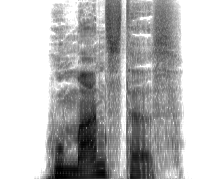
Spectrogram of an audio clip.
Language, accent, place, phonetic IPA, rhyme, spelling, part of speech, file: German, Germany, Berlin, [huˈmaːnstəs], -aːnstəs, humanstes, adjective, De-humanstes.ogg
- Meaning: strong/mixed nominative/accusative neuter singular superlative degree of human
